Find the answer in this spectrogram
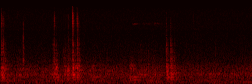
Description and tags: I recorded sound of a vane on the pond.
forest, vane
